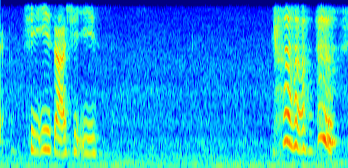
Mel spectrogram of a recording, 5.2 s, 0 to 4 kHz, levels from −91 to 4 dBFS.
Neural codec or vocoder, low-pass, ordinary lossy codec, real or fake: none; 3.6 kHz; none; real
